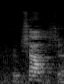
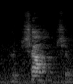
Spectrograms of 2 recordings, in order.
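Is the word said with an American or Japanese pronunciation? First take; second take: Japanese; Japanese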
